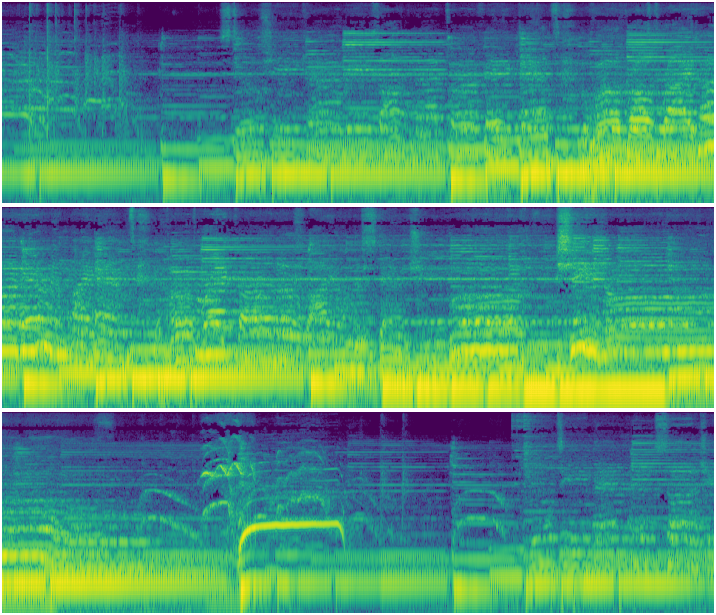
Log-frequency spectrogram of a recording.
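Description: Live progressive metal band playing a song: electric guitar over sustained low bass notes, with a singer holding long notes. The music swells in loudness through the middle and eases off toward the end.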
